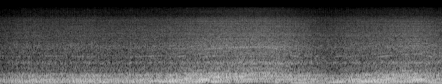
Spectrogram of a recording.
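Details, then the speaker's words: Twin turbo Ford Capri at idle with a new vacuum leak: engine speed rises and falls on its own, never settling, at the throttle position that used to be correct idle; hunting idle, cause not confirmed. "So she's not happy. That position where she was hunting then on the, when I opened up the throttle body a touch, was where it used to be set at idle."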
